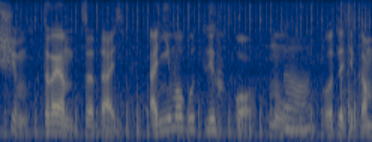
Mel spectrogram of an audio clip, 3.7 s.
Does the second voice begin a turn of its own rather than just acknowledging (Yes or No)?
No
